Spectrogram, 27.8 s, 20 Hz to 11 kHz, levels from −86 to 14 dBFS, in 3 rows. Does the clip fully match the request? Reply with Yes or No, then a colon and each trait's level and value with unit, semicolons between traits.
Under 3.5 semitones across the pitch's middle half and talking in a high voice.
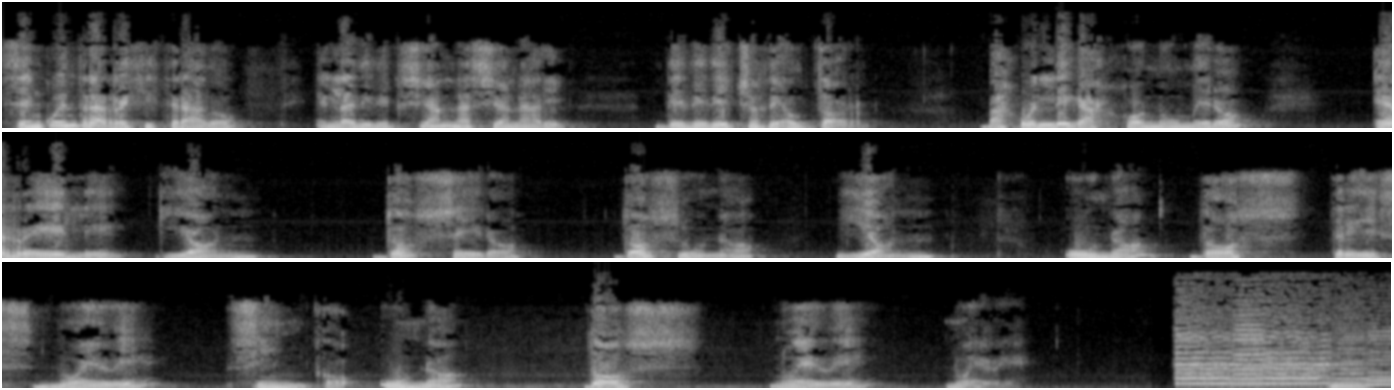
No: average, 4.3 semitones; high, 205 Hz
